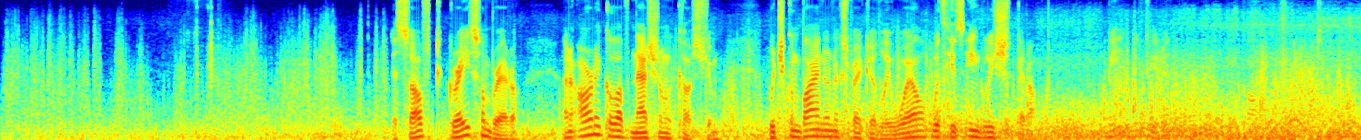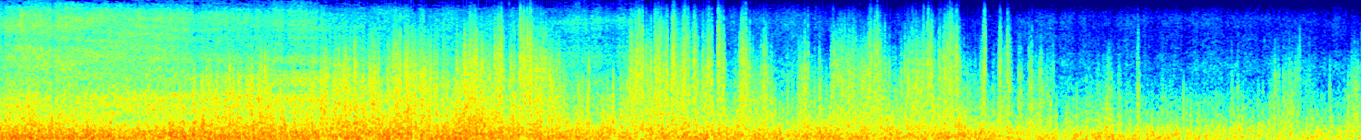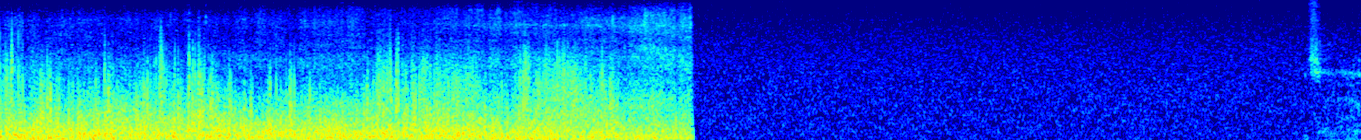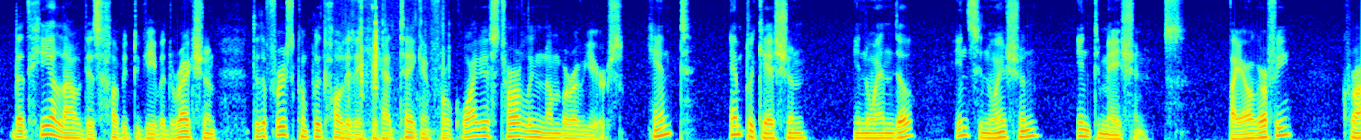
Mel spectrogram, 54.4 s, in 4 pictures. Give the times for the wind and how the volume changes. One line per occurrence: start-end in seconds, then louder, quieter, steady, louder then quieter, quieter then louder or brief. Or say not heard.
0.0-34.2 louder then quieter.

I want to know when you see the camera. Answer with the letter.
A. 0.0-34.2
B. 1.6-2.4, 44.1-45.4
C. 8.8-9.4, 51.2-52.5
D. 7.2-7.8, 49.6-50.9
B.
